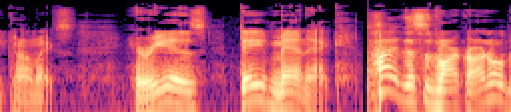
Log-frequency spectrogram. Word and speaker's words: Manak: in a printed form we'll say manic you did it right all right thank you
